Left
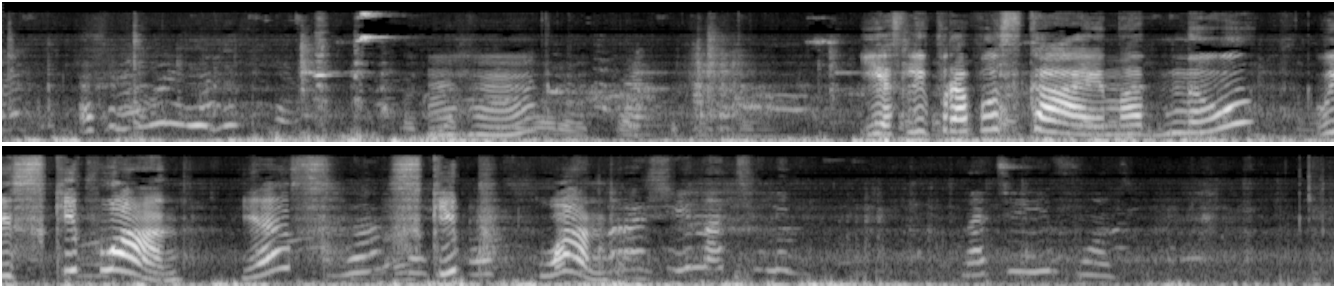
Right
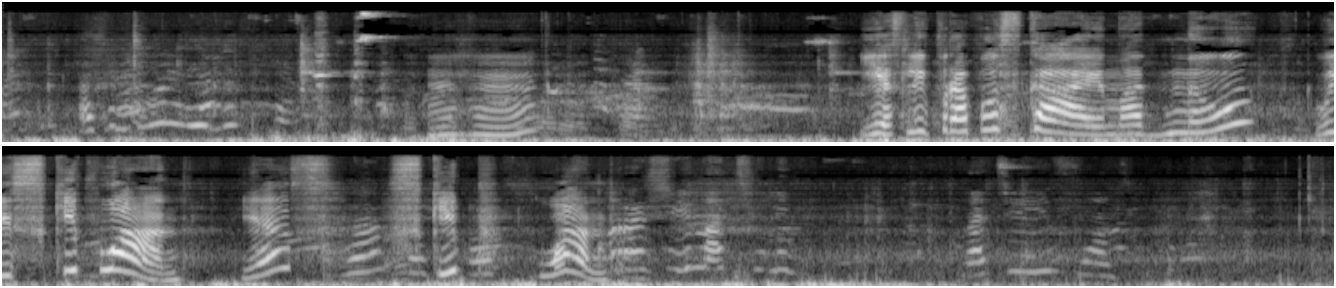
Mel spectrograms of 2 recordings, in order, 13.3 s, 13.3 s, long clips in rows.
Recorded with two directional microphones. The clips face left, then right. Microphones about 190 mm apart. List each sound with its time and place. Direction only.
0.0 s a sound: 5° left (ahead or behind)
2.1 s speech: centre (ahead or behind)
4.3 s speech: centre (ahead or behind)
9.7 s a child's voice: 40° left (ahead or behind)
